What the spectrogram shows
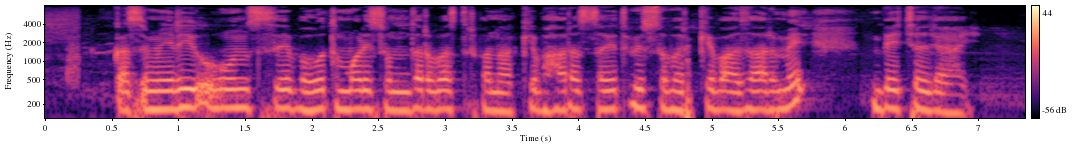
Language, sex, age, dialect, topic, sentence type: Magahi, male, 46-50, Central/Standard, banking, statement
